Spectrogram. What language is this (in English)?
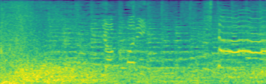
Japanese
